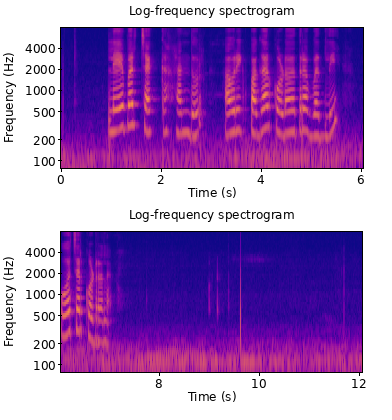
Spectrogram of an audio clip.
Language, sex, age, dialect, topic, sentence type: Kannada, female, 18-24, Northeastern, banking, statement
